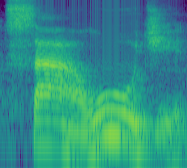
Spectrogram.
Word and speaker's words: saúde: Se você não acentua saúde, fica o verbo saude, né? Que é o verbo saudar, né? Saudar alguém, cumprimentar alguém, tá bom? Então, ó, saúde tem que acentuar para fazer o hiato, legal?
